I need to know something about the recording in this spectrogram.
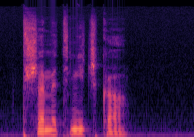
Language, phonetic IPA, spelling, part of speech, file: Polish, [ˌpʃɛ̃mɨtʲˈɲit͡ʃka], przemytniczka, noun, Pl-przemytniczka.ogg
